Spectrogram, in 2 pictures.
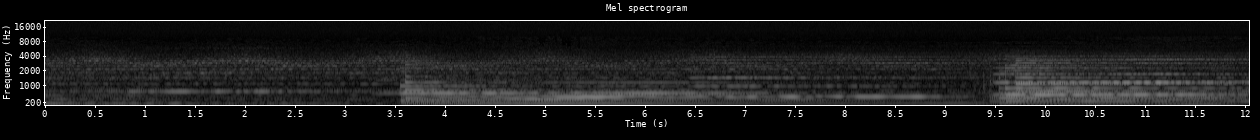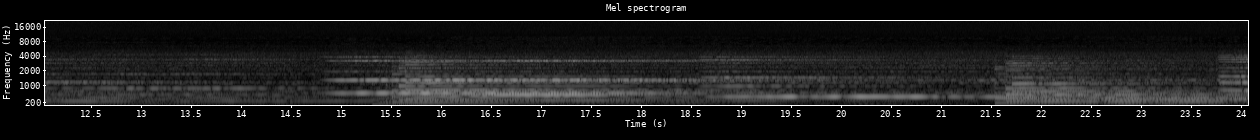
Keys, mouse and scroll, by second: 1.4 a, 4.5 s, 10.2 a, 11.7 z, 15.7 Escape, 15.9 Escape, 16.0 Escape, 16.8 m, 21.5 a.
